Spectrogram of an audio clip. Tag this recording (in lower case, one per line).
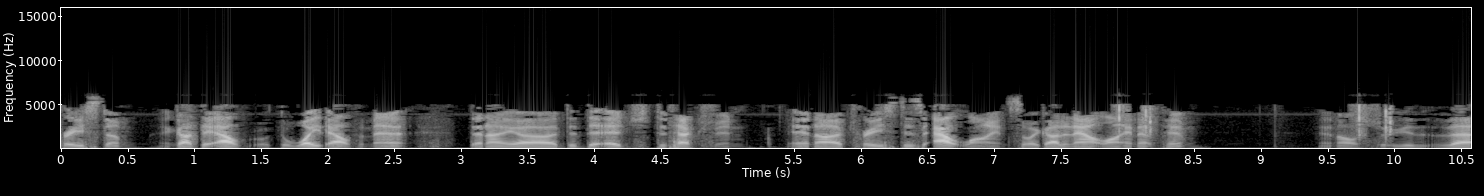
speech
